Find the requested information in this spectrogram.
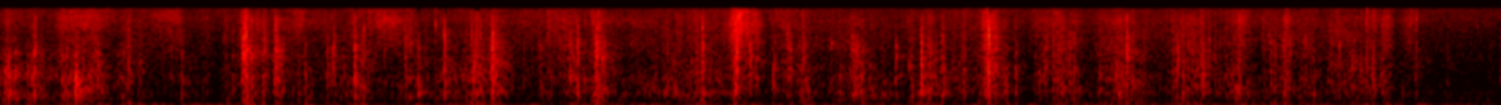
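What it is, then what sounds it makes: Faux leather pouch. A small, hollow pink faux-leather zip pouch is held close to the microphone and tapped and scratched with long painted nails and fingertips. The result is a quiet, steady stream of crisp, dry taps and scratchy rustles. Each sharp click dies away almost at once.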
